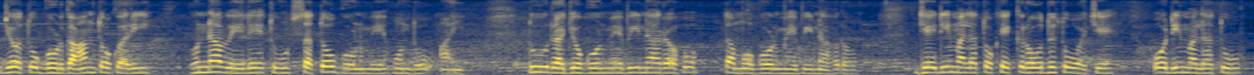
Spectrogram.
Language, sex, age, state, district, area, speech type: Sindhi, female, 45-60, Delhi, South Delhi, urban, spontaneous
